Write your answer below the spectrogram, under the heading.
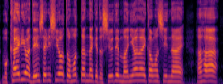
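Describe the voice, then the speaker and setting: A man's voice: extremely high pitch, steady tone, quick pace, a bit bright, clear, resonant tone, no room sound. A man playing an eager, submissive, lovestruck young man in an audio drama, chatting and rambling to the listener with self-mockery. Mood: nervous, giddy. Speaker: voice actor. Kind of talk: situation voice drama, first-person monologue to the listener.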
